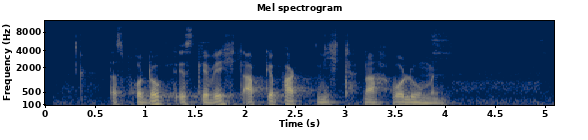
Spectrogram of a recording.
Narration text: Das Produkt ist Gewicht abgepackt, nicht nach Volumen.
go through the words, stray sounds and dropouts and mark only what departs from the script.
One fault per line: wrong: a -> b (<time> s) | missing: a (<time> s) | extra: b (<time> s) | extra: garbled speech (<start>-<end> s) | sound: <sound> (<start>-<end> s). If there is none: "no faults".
no faults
